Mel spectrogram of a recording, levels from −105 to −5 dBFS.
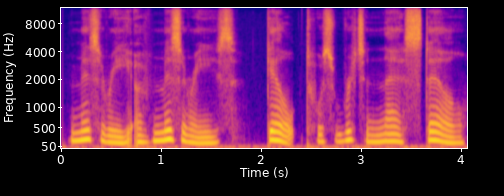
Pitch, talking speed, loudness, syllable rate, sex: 170 Hz, 105 wpm, -19 LUFS, 4.1 syllables/s, female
